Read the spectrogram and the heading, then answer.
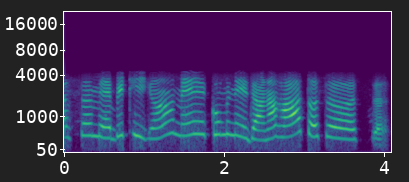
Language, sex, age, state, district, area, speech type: Dogri, female, 18-30, Jammu and Kashmir, Udhampur, rural, conversation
